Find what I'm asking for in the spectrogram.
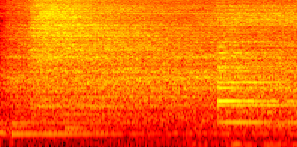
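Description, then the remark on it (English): Loud, steady steam hissing from a westbound train, continuous, with faint low tonal hums running underneath and a fresh surge of hiss near the end. “boarded a westbound train that would take her over the recently completed transcontinental rail lines to the west coast.”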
